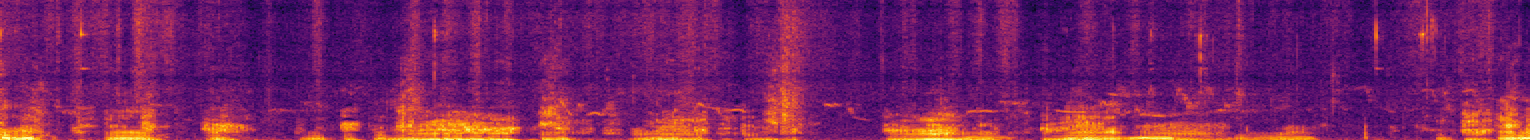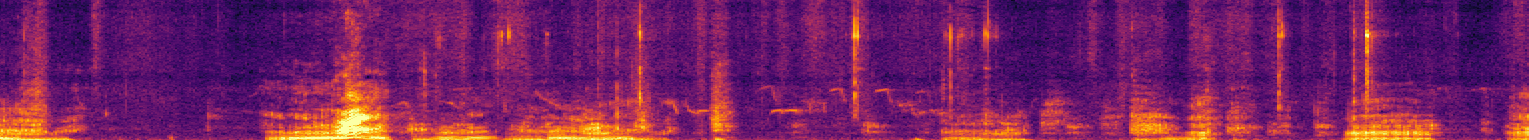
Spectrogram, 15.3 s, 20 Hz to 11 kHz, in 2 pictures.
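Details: Buddy, a puppy of almost 20 weeks, in rough play with Boomer, producing continuous low grumbling growls in rapid pulses, broken by brief pauses and a few sharper yelps.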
